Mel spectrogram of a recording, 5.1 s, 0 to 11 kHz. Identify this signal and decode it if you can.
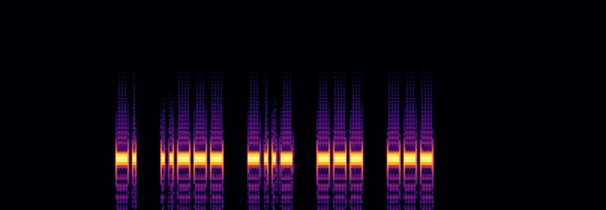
Morse code, heard as a keyed tone, about 36 wpm, spaced as for 25 wpm, 700 Hz. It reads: N2XOO
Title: USA Call Signs - 5 Characters - 2x Character Spacing - 35wpm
